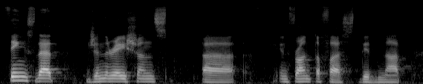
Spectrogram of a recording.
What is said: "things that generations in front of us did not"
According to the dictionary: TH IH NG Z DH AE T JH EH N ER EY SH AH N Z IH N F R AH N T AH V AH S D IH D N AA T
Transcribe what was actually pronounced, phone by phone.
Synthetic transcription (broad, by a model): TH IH NG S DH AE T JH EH N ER EY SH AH N S IH N F R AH N T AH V AH S D IH D N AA T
